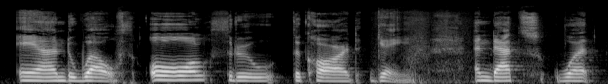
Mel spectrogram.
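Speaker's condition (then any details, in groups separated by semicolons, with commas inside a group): Stuttering; stumbles on words, may ramble; prolonged sounds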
